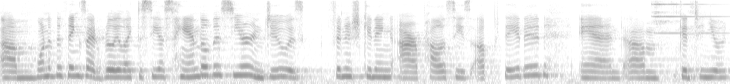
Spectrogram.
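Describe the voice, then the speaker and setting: Talking at a fairly quick pace, a woman speaks in a high pitch with a Wisconsin accent. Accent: Upper Midwest (Wisconsin). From Wisconsin (West Allis, Milwaukee area). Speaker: school board candidate. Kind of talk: candidate forum statement.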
